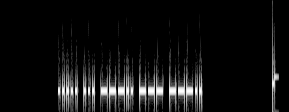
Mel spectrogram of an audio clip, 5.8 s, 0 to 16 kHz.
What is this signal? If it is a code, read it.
Morse code, heard as a keyed tone, about 29 wpm, 700 Hz. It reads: 5S8O8
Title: Code Groups - 5 Letter:Numbers - 28wpm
